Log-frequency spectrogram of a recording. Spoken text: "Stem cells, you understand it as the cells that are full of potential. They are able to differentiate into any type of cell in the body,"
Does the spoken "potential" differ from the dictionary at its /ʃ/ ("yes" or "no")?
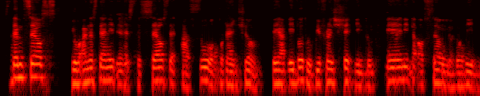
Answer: no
